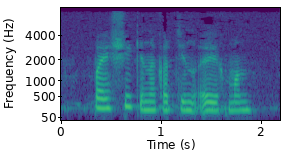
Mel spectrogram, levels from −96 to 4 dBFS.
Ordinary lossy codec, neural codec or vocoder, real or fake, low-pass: MP3, 32 kbps; none; real; 7.2 kHz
